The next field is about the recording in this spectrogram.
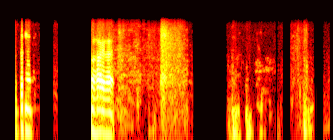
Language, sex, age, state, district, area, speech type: Manipuri, male, 18-30, Manipur, Kangpokpi, urban, conversation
